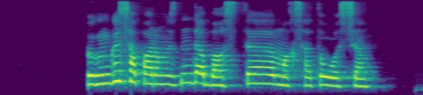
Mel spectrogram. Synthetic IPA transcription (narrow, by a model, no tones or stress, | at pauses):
b̥ʏɡʲɪŋɡʲɪsɑpɑɾəməzd̪əɴd̪ɑbɑst̪əmɑqsɑt̪əwo̞sə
